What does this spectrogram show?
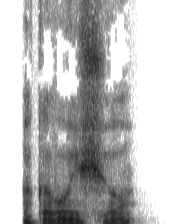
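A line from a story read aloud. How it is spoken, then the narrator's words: Quiet mutter. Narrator (Russian): тихо пробормотал Сэм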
